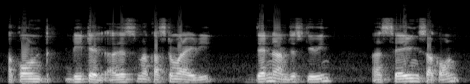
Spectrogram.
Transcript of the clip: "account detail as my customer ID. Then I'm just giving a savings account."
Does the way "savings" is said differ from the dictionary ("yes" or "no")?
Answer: yes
